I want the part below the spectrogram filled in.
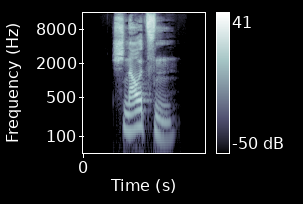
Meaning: to bark (speak aggressively)
- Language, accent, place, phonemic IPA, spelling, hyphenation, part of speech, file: German, Germany, Berlin, /ˈʃnaʊ̯t͡sn̩/, schnauzen, schnau‧zen, verb, De-schnauzen.ogg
